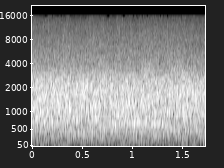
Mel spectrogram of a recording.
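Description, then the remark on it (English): Dense, steady applause from a large crowd of 10,942 hands, a continuous wash of many hands clapping at once with no pauses and no voices standing out. “This is the sound of 10,942 hands showing appreciation.”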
